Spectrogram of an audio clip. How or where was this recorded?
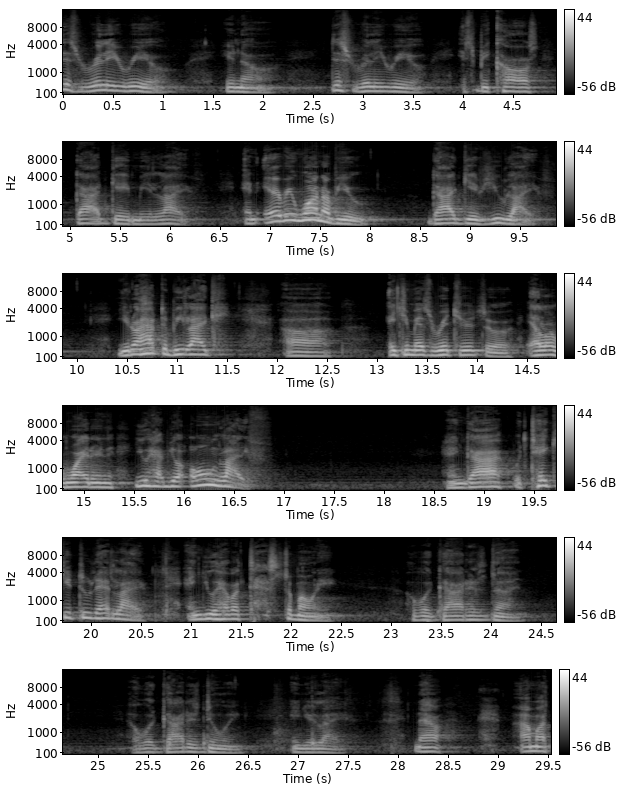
large echoing room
